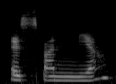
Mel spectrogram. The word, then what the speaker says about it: España: You pronounce it like that. Yes, España.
